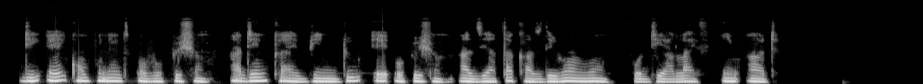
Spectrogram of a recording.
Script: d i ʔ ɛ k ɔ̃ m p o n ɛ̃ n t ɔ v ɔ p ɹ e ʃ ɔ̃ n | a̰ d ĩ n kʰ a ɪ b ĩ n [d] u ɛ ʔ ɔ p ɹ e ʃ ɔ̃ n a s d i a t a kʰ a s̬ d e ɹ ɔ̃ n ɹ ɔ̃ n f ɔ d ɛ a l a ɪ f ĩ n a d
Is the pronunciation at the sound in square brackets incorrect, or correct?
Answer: correct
